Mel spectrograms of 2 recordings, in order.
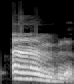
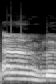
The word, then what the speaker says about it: humble: So, this is humble. We say humble because the H is silent. And the U M is un. So, humble.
